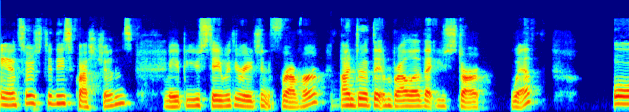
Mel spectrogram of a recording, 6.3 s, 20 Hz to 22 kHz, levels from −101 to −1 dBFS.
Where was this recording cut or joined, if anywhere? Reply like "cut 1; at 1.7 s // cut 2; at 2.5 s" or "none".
cut 1; at 1.6 s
